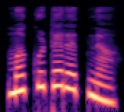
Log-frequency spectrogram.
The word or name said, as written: ಮಕುಟರತ್ನ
